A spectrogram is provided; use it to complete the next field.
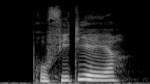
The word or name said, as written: profitjæger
